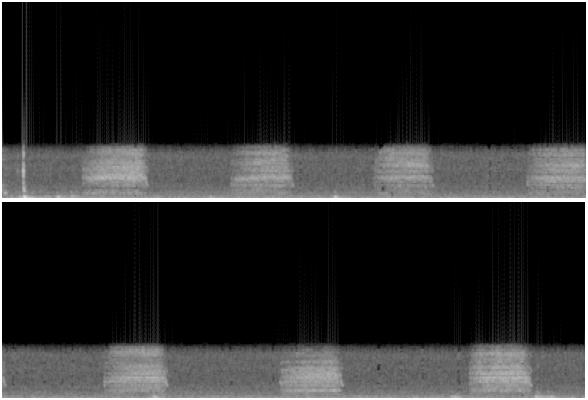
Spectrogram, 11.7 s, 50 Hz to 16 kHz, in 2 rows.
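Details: Barn owls of Théding, France, 15 August 2020, on a nest webcam as prey arrives at the entrance: seven rasping, breathy hiss bursts of under a second each, repeated about every one and a half seconds over low background rumble.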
